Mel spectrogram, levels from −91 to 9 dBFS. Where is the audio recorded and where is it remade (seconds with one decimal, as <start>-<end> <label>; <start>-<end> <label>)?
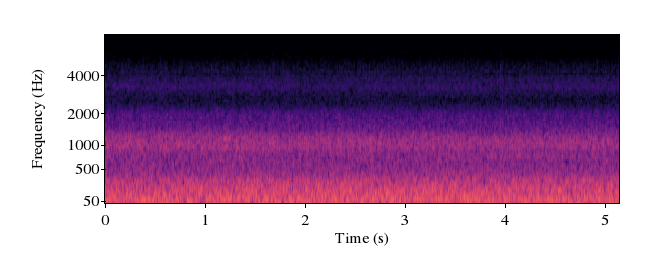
0.0-5.1 recorded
